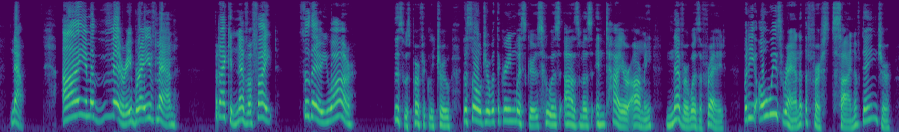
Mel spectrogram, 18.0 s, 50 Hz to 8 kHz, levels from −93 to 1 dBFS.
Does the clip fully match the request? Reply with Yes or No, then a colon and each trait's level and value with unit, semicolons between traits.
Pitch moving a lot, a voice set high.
Yes: wide, 8.6 semitones; high, 195 Hz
